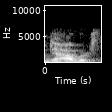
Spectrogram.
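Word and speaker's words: Daubert: I know how Dalbert's pronounced because the lawyer who represented the Dowberts in the Supreme Court said it was Dalbert. I've heard people say Dalbear.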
